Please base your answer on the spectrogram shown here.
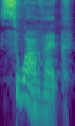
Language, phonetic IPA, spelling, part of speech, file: Polish, [ˈswavɛk], Sławek, proper noun, Pl-Sławek.ogg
